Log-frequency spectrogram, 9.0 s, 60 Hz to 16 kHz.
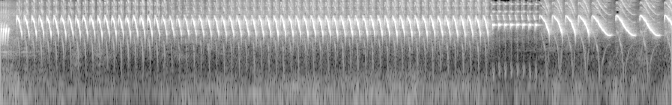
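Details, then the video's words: Long continuous morning song of a canary, offered as a model for training other birds: a very even, rapid rolling trill lasting over six seconds, switching to a sequence of sharp, falling whistled slurs. "Kicau Burung Kenari 144 II LUAR BIASA GACOR PANJANG Cocok untuk Masteran"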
